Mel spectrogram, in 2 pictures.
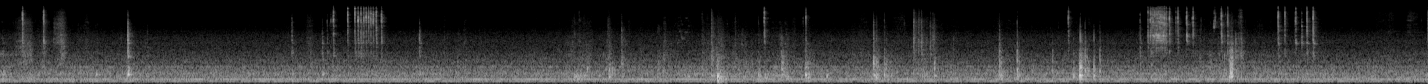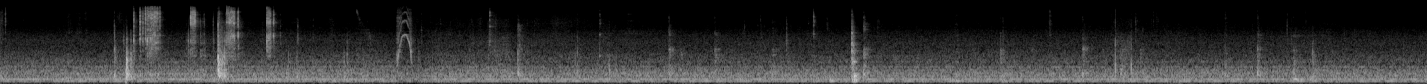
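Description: Scattered clicks and metallic clinks of hand tools and clips as an old brake line is worked loose on a motorcycle, a few clusters of sharp clicks, over a steady low hum.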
